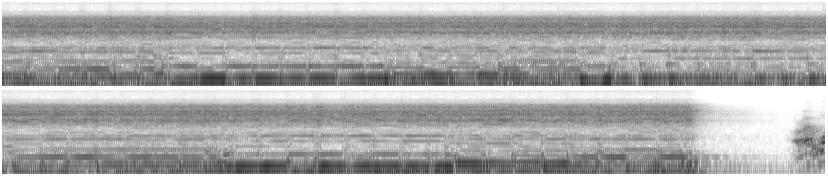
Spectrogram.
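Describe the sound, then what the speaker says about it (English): Overdriven electric guitar playing a chorus, driving power chords held loud and dense for about fifteen seconds before cutting off abruptly near the end. "we're going into the chorus and we're going to go ahead and kick on the overdrive so it sounds like this"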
